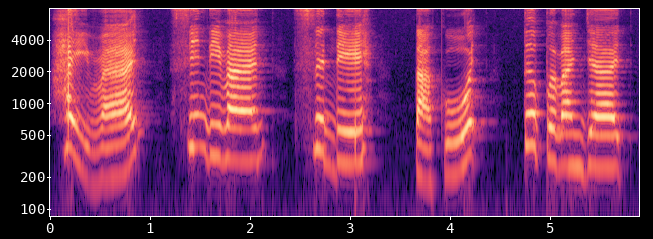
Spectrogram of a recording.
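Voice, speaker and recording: A woman teacher with a Malaysian Malay accent, giving a clear, slow grammar lesson to young pupils. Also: on the high side. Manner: slow, clear teacherly delivery with lively rising exclamations. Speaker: primary school teacher. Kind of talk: recorded online grammar lesson.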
